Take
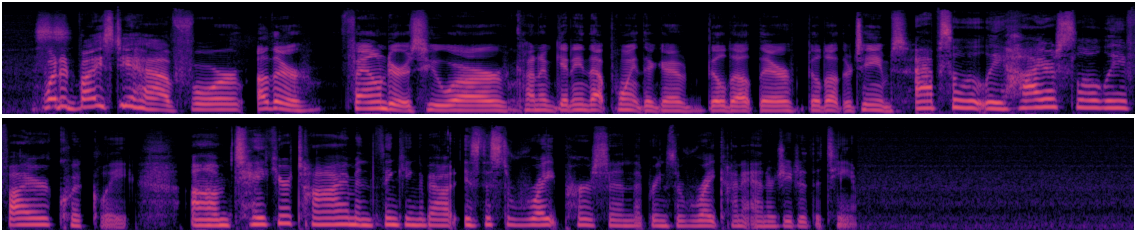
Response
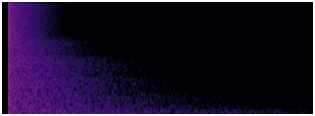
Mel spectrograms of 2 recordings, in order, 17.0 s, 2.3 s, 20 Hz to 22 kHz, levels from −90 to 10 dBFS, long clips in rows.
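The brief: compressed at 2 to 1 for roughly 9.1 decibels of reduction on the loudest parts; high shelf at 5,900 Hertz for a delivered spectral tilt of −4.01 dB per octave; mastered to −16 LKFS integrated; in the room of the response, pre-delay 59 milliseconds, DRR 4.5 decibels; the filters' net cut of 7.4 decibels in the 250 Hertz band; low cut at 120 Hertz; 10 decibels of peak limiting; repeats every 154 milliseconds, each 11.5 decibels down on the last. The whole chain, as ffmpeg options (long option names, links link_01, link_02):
-filter_complex "[0:a]highpass=120,equalizer=frequency=250:width_type=o:gain=-9,highshelf=frequency=5900:gain=8,acompressor=threshold=-42dB:ratio=2,alimiter=level_in=9dB:limit=-24dB:level=0:latency=1,volume=-9dB,aecho=1:1:154|308|462:0.266|0.0718|0.0194,asplit=2[link_01][link_02];[1:a]atrim=start_sample=2205,adelay=59[link_03];[link_02][link_03]afir=irnorm=-1:irlink=0,volume=-7dB[link_04];[link_01][link_04]amix=inputs=2:normalize=0,volume=26dB"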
